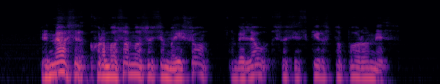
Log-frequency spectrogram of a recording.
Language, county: Lithuanian, Vilnius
